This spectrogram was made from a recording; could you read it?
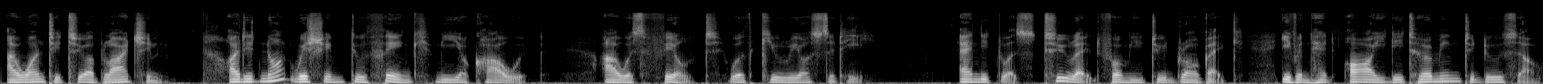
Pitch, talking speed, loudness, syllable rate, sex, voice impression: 110 Hz, 145 wpm, -19 LUFS, 4.0 syllables/s, male, masculine, slightly young, slightly adult-like, slightly thick, relaxed, weak, slightly dark, slightly hard, muffled, slightly fluent, cool, very intellectual, slightly refreshing, very sincere, very calm, mature, friendly, reassuring, slightly unique, elegant, slightly wild, slightly sweet, slightly lively, kind, modest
